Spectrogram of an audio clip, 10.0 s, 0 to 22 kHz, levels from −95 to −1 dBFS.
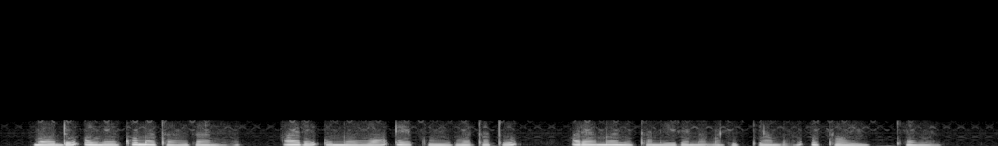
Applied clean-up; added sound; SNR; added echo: neural separator model SepFormer WHAM!.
